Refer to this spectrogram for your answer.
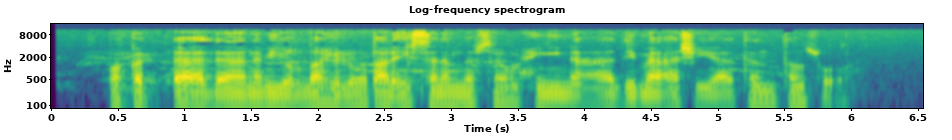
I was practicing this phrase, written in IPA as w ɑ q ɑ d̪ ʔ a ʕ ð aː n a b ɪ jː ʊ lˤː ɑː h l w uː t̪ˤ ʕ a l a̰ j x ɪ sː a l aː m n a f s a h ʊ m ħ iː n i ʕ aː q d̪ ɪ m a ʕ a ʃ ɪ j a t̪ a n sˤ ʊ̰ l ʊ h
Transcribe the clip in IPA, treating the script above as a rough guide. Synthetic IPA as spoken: w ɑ q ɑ d̪ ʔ a ʕ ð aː n a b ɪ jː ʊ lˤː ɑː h l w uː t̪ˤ ʕ a l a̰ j h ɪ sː a l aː m n a f s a h ʊ m ħ iː n a ʕ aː d̪ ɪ m a ʕ a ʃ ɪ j a t̪ ɑ n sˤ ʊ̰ ɾ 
